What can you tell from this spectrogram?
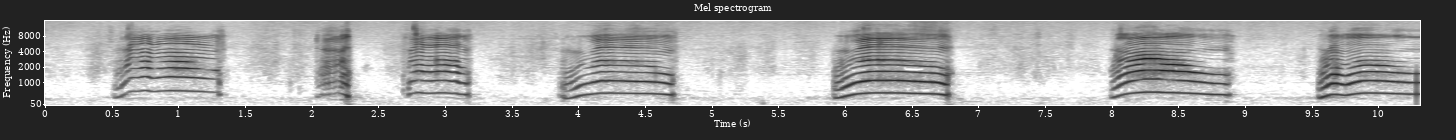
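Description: Domestic cat meowing repeatedly: seven drawn-out meows, each under a second long and rising then falling in pitch, with short pauses between them. The third is a brief, clipped one.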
